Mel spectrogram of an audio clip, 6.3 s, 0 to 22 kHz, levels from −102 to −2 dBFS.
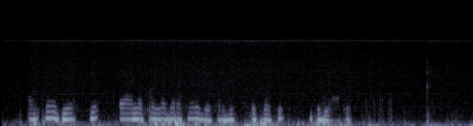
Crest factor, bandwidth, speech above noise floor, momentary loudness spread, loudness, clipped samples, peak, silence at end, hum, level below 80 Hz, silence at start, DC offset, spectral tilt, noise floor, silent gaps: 16 dB; 10.5 kHz; 22 dB; 11 LU; -49 LUFS; under 0.1%; -32 dBFS; 0 s; none; -56 dBFS; 0.05 s; under 0.1%; -9.5 dB/octave; -69 dBFS; none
